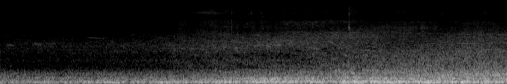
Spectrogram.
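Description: Wind buffeting the microphone: an irregular low rumble that grows stronger about two seconds in.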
